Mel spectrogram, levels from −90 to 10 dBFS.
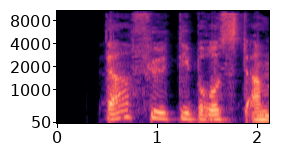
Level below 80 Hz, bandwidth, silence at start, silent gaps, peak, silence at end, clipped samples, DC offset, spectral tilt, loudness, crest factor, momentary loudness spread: -44 dBFS; 10.5 kHz; 0.5 s; none; 0 dBFS; 0 s; 0.2%; under 0.1%; -6 dB/octave; -14 LUFS; 14 dB; 4 LU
